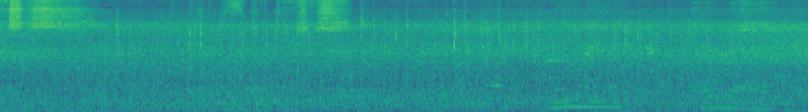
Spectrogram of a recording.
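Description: Steady traffic noise from cars running and idling, with brief snatches of people's voices in the second half.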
